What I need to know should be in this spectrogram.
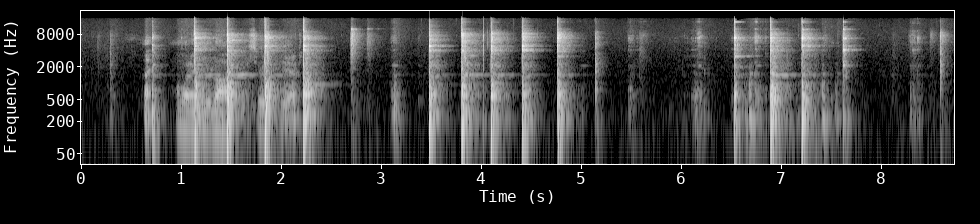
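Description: A hammer strikes metal in sharp, ringing blows.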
